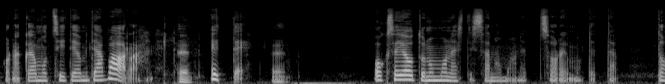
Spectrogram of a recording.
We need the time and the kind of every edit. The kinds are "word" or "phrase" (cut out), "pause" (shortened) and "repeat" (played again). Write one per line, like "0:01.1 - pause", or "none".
0:02.0 - pause
0:03.6 - pause

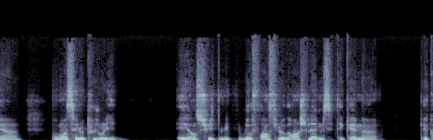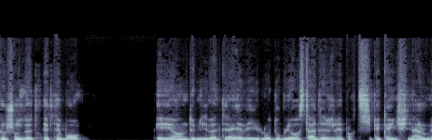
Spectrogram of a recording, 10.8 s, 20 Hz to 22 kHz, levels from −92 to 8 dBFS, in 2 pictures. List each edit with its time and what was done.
0:02.7 - word

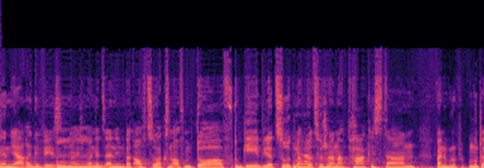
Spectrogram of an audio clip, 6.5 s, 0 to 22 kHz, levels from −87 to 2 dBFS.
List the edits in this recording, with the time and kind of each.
0:01.8 - word
0:03.1 - phrase

